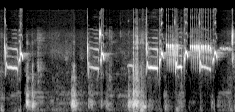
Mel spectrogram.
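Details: Male and female prinias singing, used as a lure to get captive prinias singing and to attract wild ones: sharp stepped chirps alternating with buzzy rattling trills, in quick bursts with short pauses and faint low rustling.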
